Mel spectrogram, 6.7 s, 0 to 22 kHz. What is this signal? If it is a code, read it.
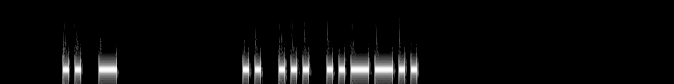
Morse code, heard as a keyed tone, about 21 wpm, 700 Hz. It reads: IT IS?
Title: 3x Word-Spacing - Sentences from Top 100 Words - 20wpm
